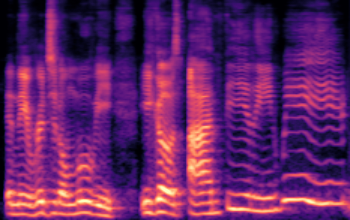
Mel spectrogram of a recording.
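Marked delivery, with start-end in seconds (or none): 1.9-3.5 high, slow autotune-style singing voice; [name] voice. Retold or imitated. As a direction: drag it out like autotuned rap. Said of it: "with the [name] type voice".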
